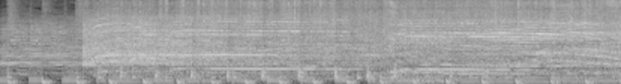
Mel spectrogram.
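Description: Arena music with a steady drum beat. About a second in, the crowd breaks into loud cheering and shouting that carries on over the music.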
